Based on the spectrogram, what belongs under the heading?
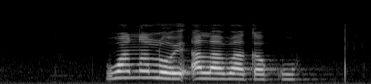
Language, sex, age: Tsonga, female, 25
